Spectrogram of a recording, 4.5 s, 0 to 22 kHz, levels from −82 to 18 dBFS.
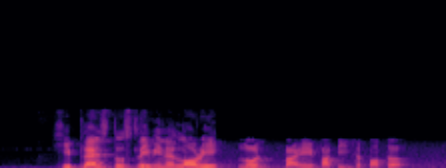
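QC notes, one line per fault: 2.15 to 4.47 s, input switched to a poorer device: The speech abruptly turns dull and boxy, with nothing above 3.8 kHz. It drops roughly 5 dB and gains a new noise floor about 30 dB down. There is no gap. This is likely a change to a narrower-band input.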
